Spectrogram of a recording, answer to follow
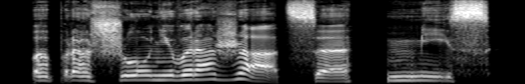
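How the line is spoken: Prim creaky voice. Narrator (Russian): чопорно проскрипел он

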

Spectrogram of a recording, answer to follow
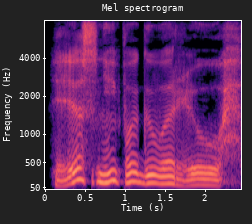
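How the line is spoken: Sigh. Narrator (Russian): вздохнул Вербин

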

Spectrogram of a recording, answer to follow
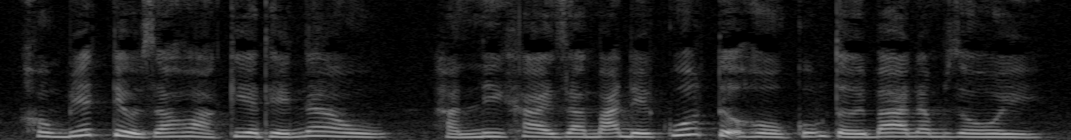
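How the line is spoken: Sighing after long silence. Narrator (Vietnamese): Hải Ba Đông ... trầm mặc một lúc mới thở dài nói

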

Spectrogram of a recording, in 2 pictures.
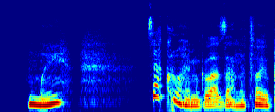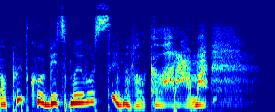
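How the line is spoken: Witch hissing. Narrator (Russian): прошипела ведьма

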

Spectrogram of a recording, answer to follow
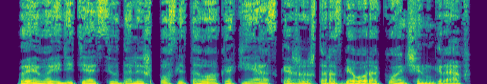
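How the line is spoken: Plain. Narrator (Russian): сказал Игнатий

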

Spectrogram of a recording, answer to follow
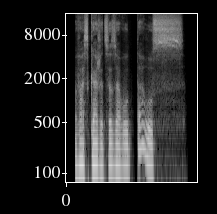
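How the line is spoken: Hissing voice. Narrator (Russian): В его голосе явно послышалось шипение

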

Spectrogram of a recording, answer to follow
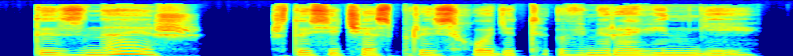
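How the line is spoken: Unexpectedly gentle question. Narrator (Russian): Неожиданно мягко спросил

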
